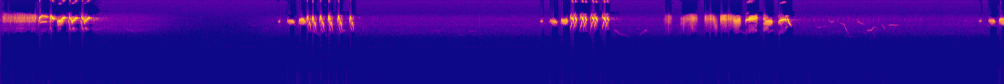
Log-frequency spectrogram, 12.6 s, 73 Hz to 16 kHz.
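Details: Black redstart singing in the Wittlicher Tal, Germany, in 2018: short high scratchy phrases with buzzy rattling notes, five bursts separated by pauses of one to three seconds, no other sounds.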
